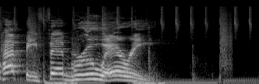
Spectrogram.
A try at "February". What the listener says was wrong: Did you say February? I know there's an R there, but most people don't pronounce it. Actually, the extra R comes from the original Roman calendar when it was called Februarius.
